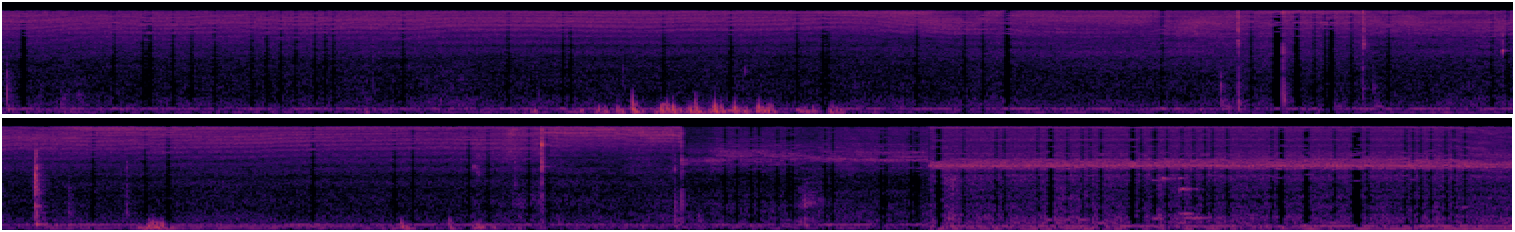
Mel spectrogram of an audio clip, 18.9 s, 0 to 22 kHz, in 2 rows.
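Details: Waterlase iPlus dental laser demonstration on an extracted tooth, apicectomy/apical seal using MZ6 or MX turbo tips: steady hissing water spray with rapid faint snapping pulses and sharp clicks as laser cuts tooth.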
